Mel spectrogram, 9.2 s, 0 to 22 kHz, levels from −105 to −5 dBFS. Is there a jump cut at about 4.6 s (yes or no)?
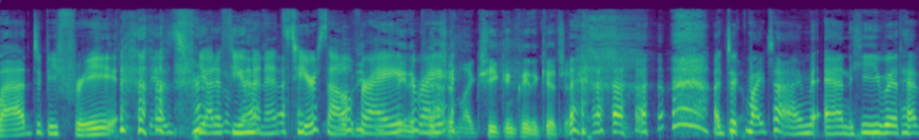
no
